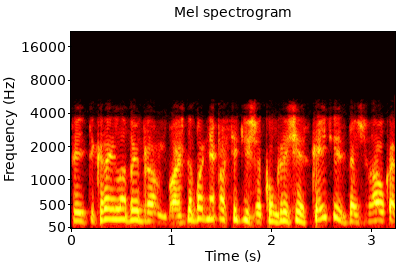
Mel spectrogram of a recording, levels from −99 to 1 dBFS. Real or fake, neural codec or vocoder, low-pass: fake; codec, 16 kHz, 8 kbps, FreqCodec, smaller model; 5.4 kHz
